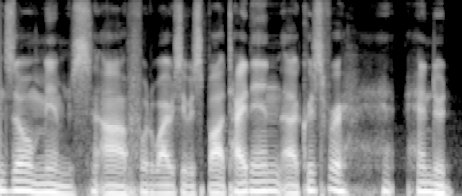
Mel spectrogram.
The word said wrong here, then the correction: Herndon: I think that's how you pronounce it. – I can't help you. I got it pulled up. So. – Oh, man. It's Herndon. It's an R. I didn't realize that.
